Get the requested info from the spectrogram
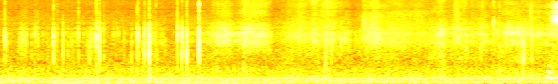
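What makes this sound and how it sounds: Long acrylic fingernails rapidly tap a closed, flat cardboard chocolate bar sleeve lying on a table. They make quiet, bright, dry clicks that die away almost at once. A steady low hum runs underneath, and one louder tap lands at the very end.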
